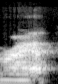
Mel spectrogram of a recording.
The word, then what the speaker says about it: Moriah: yeah yeah do that maybe i should still have like the line over the o because it's still a long o little squiggly there that's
